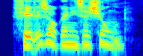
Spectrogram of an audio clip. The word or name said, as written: fællesorganisation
